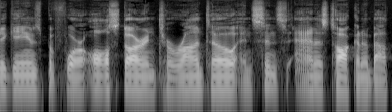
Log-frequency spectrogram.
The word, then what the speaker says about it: Toronto: Toronto. No second T. Toronto.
